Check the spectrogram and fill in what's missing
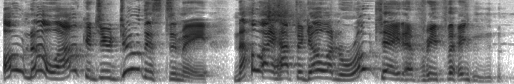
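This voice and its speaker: A man's voice: high voice, wildly swooping pitch, moderate pace, pushed and bright, heavily acted. A man voicing an indignant, pleading toilet mimic monster in an improvised tabletop game. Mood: mock dismay. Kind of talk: improvised tabletop role-play.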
